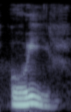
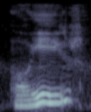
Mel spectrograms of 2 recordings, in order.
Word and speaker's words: oír: palabras difíciles oír oír o ir tiene dos sílabas o ir vemos que aquí tenemos un hiato porque tenemos una vocal abierta con una vocal cerrada y la fuerza está sobre la vocal cerrada por lo tanto esto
